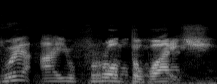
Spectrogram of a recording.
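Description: A man's voice: a little high, measured pace, sharp tone, recorded from a distance. Joking man in broken English, roomy echo. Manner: broken, repetitive English with Russian words thrown in. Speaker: player in a VR chat room.

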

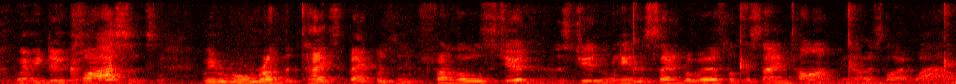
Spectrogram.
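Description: A man giving a live seminar to an audience, animated, with pauses and asides. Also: fairly high pitch, a little hiss or hum. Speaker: lecturer on reverse speech. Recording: roomy hall mic from far off, audience around.

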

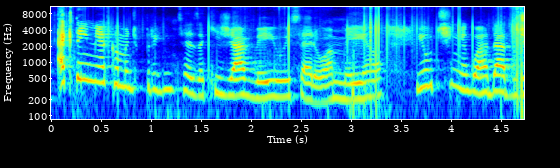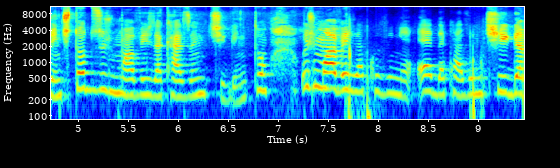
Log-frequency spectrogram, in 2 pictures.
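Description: Bright, high-voiced chatty woman. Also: a little hiss or hum. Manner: chatty and excitable, addresses viewers as "gente". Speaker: gaming vlogger. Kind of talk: casual game tour narration.

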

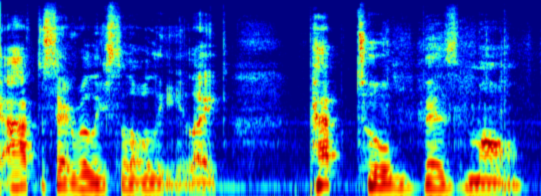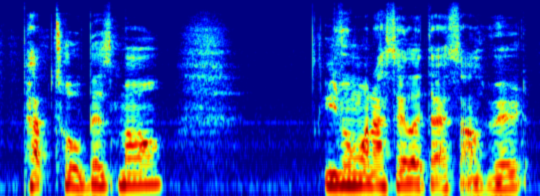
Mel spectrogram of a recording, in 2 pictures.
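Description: Young man, nursing student, casual review talk, rambling, slangy, mid-pitched voice. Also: fairly bright tone. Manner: rambling, slangy, repeats "keep it moving". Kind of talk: casual study review vlog.

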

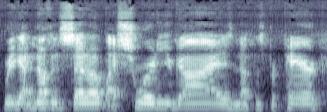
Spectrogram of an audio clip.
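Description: A man's voice: on the high side, level tone, normal speed, fairly bright tone, low-quality recording. A young man chatting eagerly and informally as co-host of a home vlog. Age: young adult. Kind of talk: casual chat. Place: small wood-panelled room indoors.

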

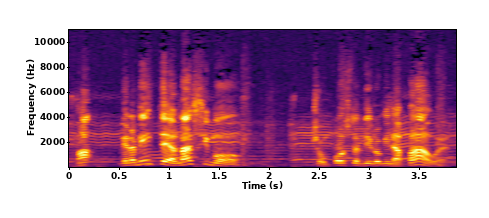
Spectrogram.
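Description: A man's voice: high voice, big pitch swings, moderate pace. An actor playing a clumsy, joking man flirting with a woman in a comedy film. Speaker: film character. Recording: film soundtrack with music.

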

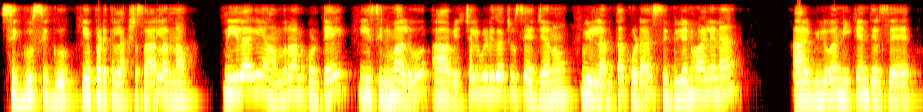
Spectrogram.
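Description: A domineering, hard-pressed mother from a storybook audio novel, voiced by a woman narrator. She pushes, coaxes and scolds in a mid-pitched voice, every line pressing her case. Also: a little mellow, lightly acted. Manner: pushy and persuasive, scolding. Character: poor, scheming, domineering middle-aged mother. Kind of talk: audiobook character reading.

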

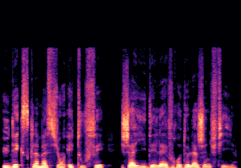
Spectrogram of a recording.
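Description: Female audiobook reader; low-pitched, measured, steady narration, close and dry. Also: no echo. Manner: measured, even storytelling.

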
